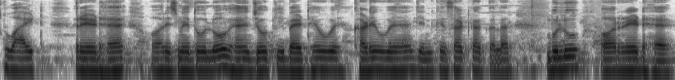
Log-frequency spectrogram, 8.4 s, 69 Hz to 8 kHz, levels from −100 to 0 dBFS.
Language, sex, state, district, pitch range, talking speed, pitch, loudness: Hindi, male, Chandigarh, Chandigarh, 120-130 Hz, 165 wpm, 125 Hz, -17 LUFS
